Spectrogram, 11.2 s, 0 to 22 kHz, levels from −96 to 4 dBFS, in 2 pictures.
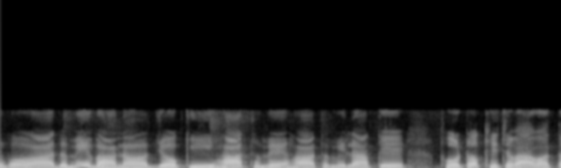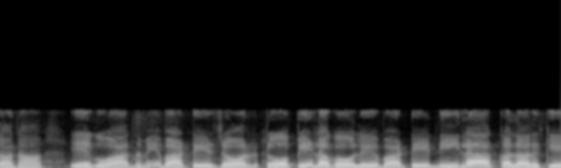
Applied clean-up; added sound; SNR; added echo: none; none; none; none.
